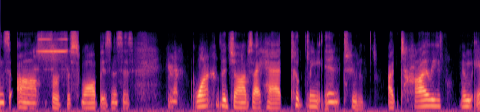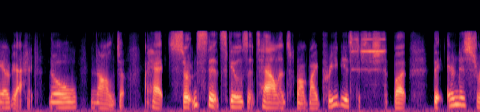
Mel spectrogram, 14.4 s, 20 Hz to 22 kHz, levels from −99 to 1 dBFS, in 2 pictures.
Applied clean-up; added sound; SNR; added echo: neural diffusion model UNIVERSE++.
